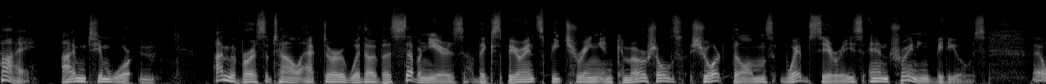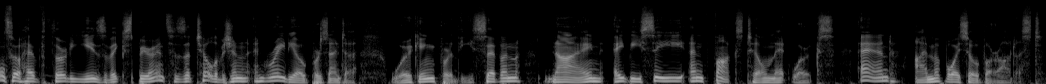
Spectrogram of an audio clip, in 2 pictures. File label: American Voice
